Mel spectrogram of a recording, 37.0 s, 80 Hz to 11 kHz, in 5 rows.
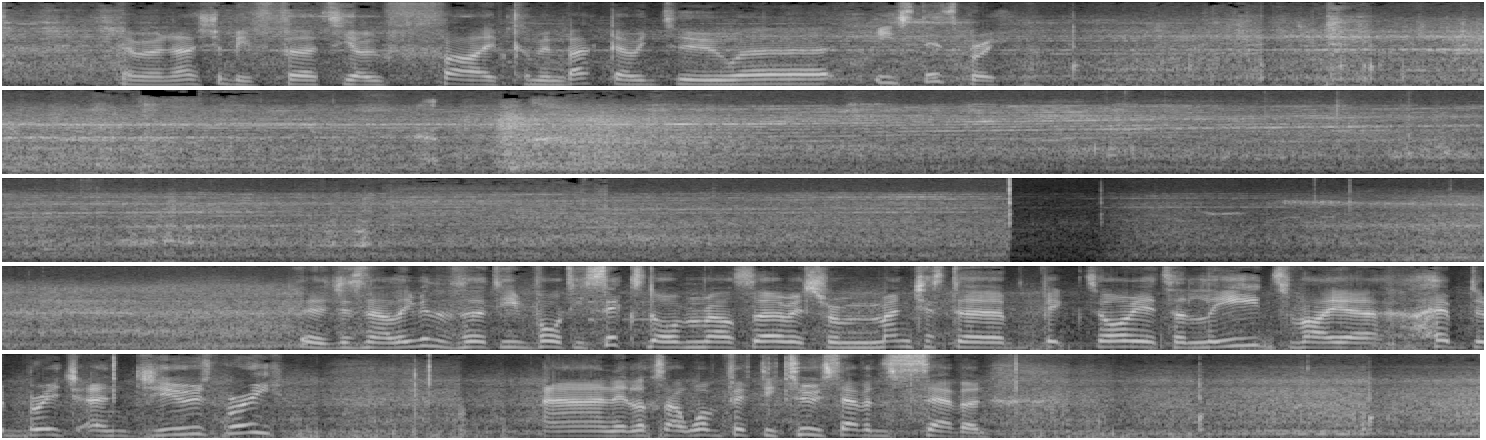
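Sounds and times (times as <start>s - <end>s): low hum: 0.0s - 25.0s
tram motors whining: 0.0s - 37.0s
wheels rumbling on rail: 0.0s - 37.0s.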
